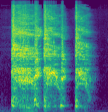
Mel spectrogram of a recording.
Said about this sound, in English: Hold on, I'm gonna cough.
